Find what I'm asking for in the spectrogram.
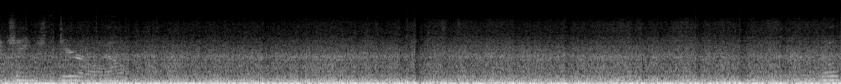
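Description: A 1959 Chevrolet Bel Air with its 348 engine cruising down the road, giving a steady, loud drone of engine and road noise that holds evenly for the whole stretch with no break.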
